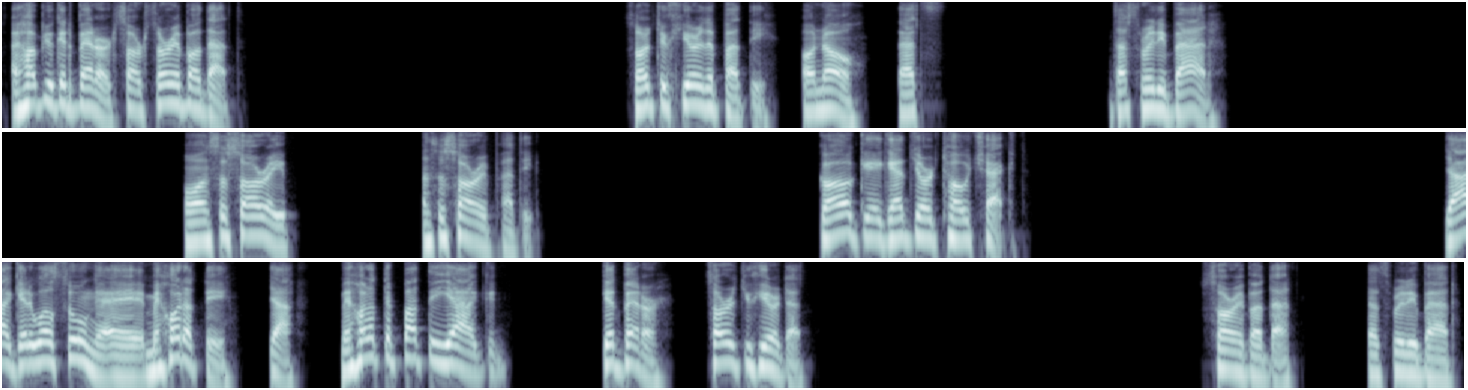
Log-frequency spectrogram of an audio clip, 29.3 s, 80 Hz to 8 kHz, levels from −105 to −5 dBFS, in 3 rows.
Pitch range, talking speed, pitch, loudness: 145-195 Hz, 115 wpm, 165 Hz, -19 LUFS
